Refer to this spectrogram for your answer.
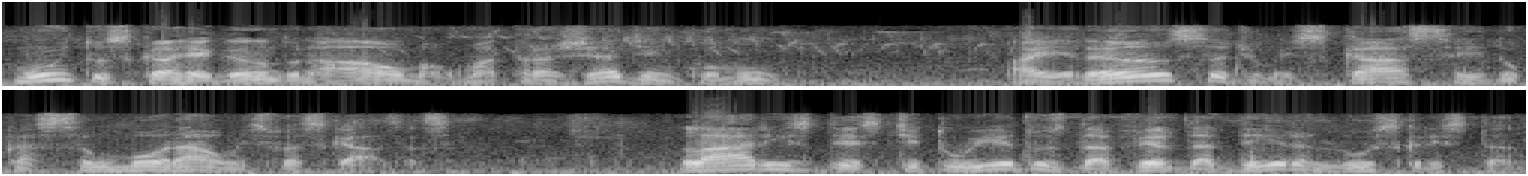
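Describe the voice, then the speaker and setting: A man's voice: mid-range voice, very animated, normal speed, close to an everyday voice. A man acting an earnest spirit doctor in a radio drama, compassionate but stern, formal and moralizing. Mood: grave, moralizing. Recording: dull lo-fi audio with faint ambient noise.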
